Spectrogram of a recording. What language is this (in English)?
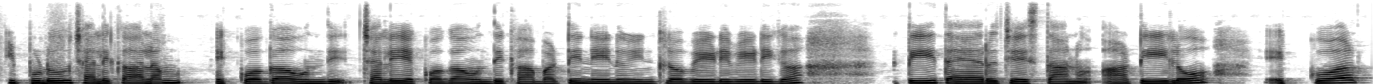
Telugu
